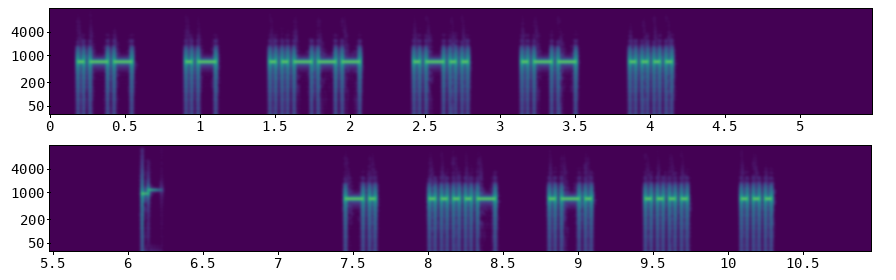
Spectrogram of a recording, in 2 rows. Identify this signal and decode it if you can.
Morse code, heard as a keyed tone, about 30 wpm, spaced as for 17 wpm, 700 Hz. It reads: WA2LWH N4RHS
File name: Lesson 19g - Letter w - Call Signs 30wpm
